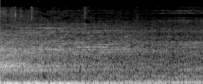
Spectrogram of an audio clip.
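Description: Trailer sound design: a heavy low boom at the start, its deep rumble hanging on and easing off slightly, with a hiss of noise above it.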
